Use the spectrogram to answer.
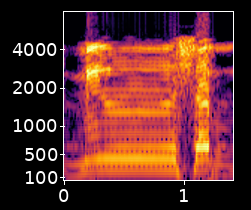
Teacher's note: یہاں غنہ کریں گے نون پر، یہ اخفاء کا غنہ کہلاتا ہے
